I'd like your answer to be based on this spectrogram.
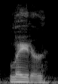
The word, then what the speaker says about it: L8R: The first one that comes to mind for me that I've got is by Boz Digital Labs called Later, L8R. and pronounced later.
